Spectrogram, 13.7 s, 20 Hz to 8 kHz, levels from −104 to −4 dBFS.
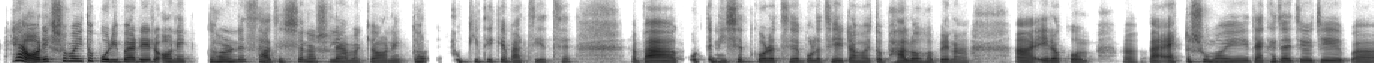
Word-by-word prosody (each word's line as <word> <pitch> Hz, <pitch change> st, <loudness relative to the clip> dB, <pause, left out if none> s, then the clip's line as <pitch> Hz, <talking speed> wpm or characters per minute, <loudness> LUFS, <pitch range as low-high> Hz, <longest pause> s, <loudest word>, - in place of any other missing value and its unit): হ্যাঁ 385 Hz, -1 st, +10 dB
অনেক 270 Hz, +3 st, +6 dB
সময়ই 315 Hz, -2 st, +2 dB
তো -, -, +4 dB
পরিবারের 245 Hz, -2 st, +5 dB, 0.2 s
অনেক 215 Hz, 0 st, -2 dB, 0.2 s
ধরনের 230 Hz, +1 st, 0 dB
সাজেশন 220 Hz, +3 st, -2 dB
আসলে 220 Hz, 0 st, -4 dB
আমাকে 195 Hz, +1 st, -7 dB
অনেক 190 Hz, 0 st, -7 dB
ধরনের 215 Hz, 0 st, -4 dB
ঝুঁকি 230 Hz, +2 st, -8 dB
থেকে 235 Hz, 0 st, -3 dB
বাঁচিয়েছে। 185 Hz, -, -8 dB, 0.7 s
আ -, -, -3 dB
বা 205 Hz, -, +9 dB, 0.4 s
করতে 230 Hz, 0 st, -6 dB
নিষেধ 215 Hz, +3 st, -4 dB
করেছে, 200 Hz, 0 st, 0 dB
বলেছে 195 Hz, 0 st, -4 dB
"এটা 190 Hz, +1 st, -2 dB
হয়তো 200 Hz, -1 st, -3 dB
ভালো 190 Hz, 0 st, +3 dB
হবে 185 Hz, -2 st, -2 dB
না।" 175 Hz, -, -5 dB, 0.6 s
আ -, -, +5 dB, 0.2 s
এরকম 200 Hz, -3 st, 0 dB, 0.4 s
আ -, -, -3 dB, 0.2 s
বা -, -, +2 dB, 0.2 s
একটা 205 Hz, +3 st, -6 dB
সময়ে 210 Hz, -2 st, -1 dB, 0.2 s
দেখা 195 Hz, +2 st, -1 dB
যায় 205 Hz, -1 st, +1 dB
যে -, -, -4 dB
ওইযে 200 Hz, +1 st, -4 dB, 0.3 s
বা -, -, -2 dB
210 Hz, 160 wpm, -24 LUFS, 195-230 Hz, 0.7 s, হ্যাঁ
